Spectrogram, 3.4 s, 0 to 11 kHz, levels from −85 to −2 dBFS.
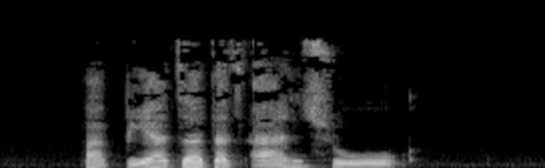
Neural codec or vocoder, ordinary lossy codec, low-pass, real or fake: none; MP3, 32 kbps; 9.9 kHz; real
